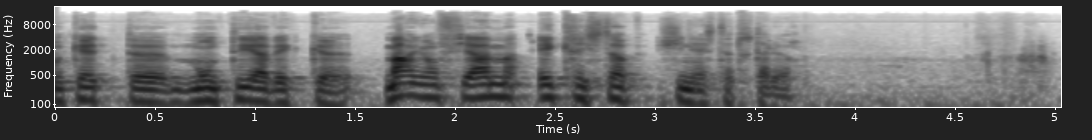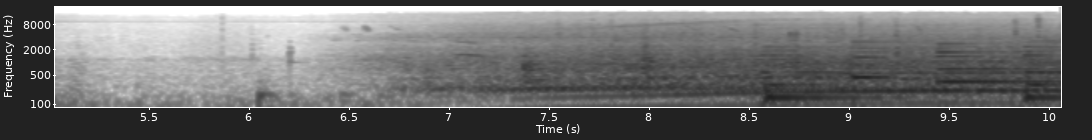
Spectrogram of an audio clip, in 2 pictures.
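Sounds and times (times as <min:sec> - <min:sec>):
background music with held notes: 0:07.2 - 0:10.0.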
